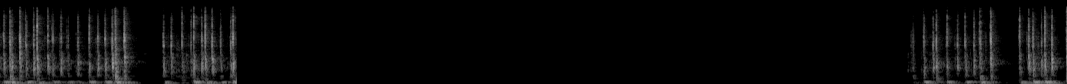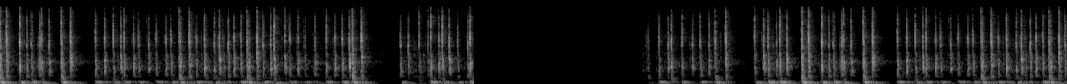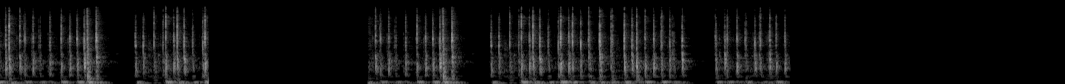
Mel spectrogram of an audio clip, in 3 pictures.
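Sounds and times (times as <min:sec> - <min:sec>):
keyboard typing clicks: 0:25.0 - 0:29.3.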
